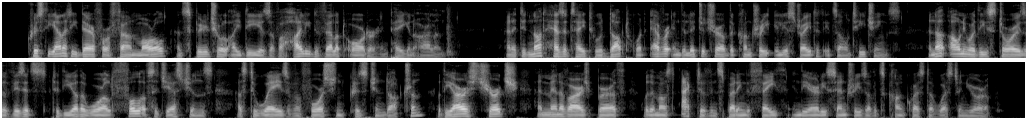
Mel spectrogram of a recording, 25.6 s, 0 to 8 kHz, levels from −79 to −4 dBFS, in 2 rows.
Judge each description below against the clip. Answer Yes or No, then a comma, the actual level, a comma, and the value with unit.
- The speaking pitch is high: No, very low, 95 Hz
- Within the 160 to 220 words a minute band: Yes, average, 190 wpm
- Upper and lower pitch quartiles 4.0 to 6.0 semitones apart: No, narrow, 2.6 semitones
